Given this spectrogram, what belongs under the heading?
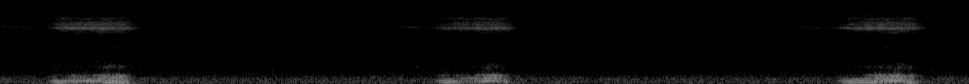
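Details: An adult woman, a mother, asleep, gives three loud, rough snores at about 15 breaths a minute, each ending in a high whistling hiss, likened to a monkey; snoring.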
